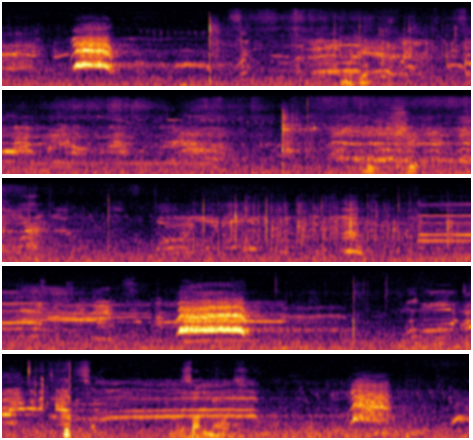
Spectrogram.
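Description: Young men shout and cheer from a short distance outdoors.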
